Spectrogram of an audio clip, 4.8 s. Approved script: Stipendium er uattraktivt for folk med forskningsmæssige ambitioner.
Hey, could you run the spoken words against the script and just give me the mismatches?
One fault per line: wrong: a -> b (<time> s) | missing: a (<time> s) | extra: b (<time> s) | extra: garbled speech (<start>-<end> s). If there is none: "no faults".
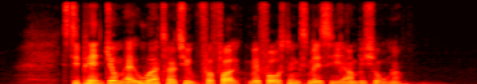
no faults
